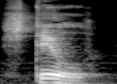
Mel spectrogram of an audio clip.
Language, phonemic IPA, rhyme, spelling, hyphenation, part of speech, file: Dutch, /stɪl/, -ɪl, stil, stil, adjective, Nl-stil.ogg
- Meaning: 1. still, not moving 2. silent, soundless 3. quiet, pacific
